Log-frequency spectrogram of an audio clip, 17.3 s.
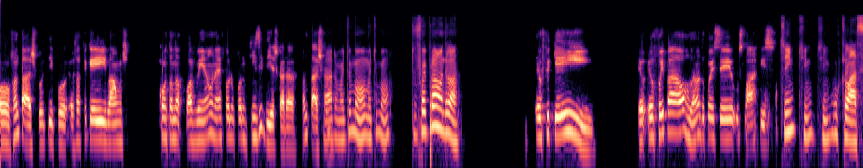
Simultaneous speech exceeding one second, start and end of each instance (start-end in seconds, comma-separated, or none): none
